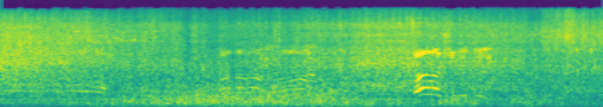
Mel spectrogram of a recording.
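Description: A young woman talks with a driver through a car window.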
